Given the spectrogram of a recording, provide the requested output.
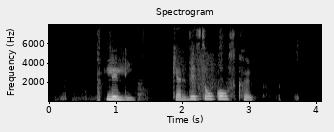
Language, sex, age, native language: Icelandic, male, 8, Icelandic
